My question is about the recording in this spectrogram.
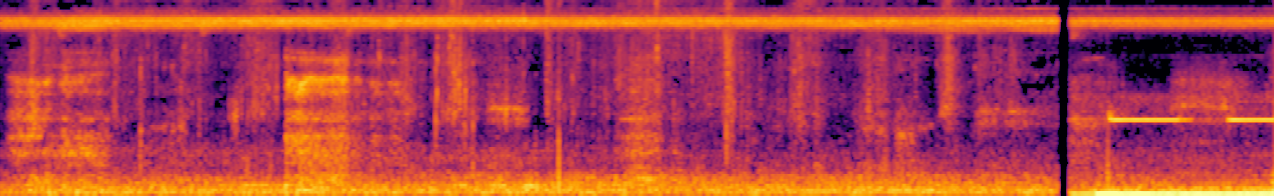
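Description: Insects shrilling in one steady high-pitched tone, over the rustle of leaves and brush being pushed through. Near the end the sound drops out for an instant, then a low engine rumble and a vehicle's reversing beeps start.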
